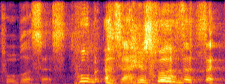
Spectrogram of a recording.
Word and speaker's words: Publicis: okay so give me it is a French company so it's pronounced publicist right exactly and you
